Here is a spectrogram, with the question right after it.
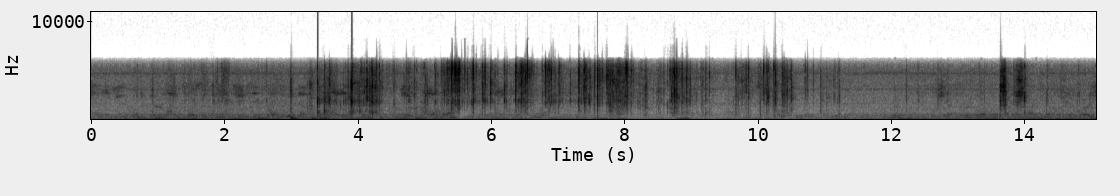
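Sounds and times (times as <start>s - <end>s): cards being handled: 3.0s - 11.4s, 12.3s - 14.7s
wrapper crinkling and tearing: 3.4s - 11.3s.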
